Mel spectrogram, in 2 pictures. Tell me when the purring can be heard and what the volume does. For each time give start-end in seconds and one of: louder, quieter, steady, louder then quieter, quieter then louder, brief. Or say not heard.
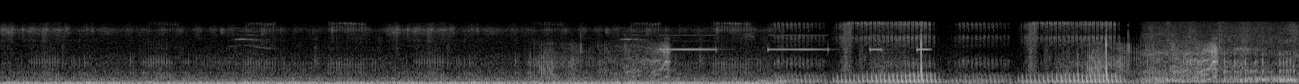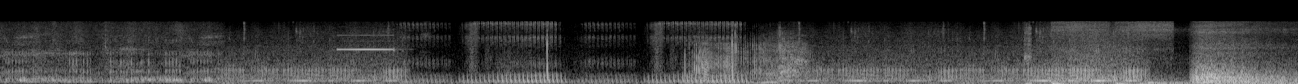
0.0-25.9 louder.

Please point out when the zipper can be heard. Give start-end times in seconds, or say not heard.
5.3-6.8, 10.8-12.2, 19.8-21.1.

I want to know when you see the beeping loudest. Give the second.
17 s.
